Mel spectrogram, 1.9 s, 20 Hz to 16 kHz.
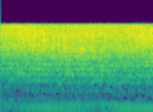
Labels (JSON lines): {"label": "anthrophony, boat engine", "recorder": "SoundTrap 500"}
